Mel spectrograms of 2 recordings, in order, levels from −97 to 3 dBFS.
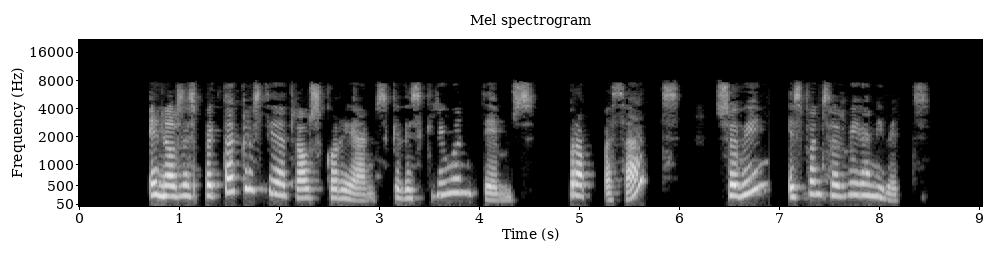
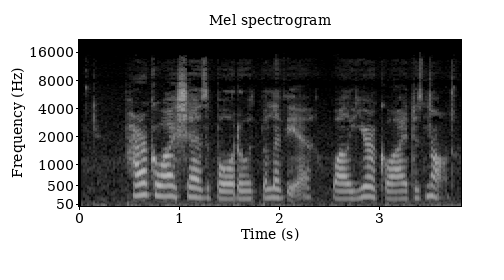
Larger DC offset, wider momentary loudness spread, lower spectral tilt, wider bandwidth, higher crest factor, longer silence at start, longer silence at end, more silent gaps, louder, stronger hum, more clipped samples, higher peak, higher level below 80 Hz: neither; about the same, 13 LU vs 12 LU; first, -4.5 dB/octave vs -2 dB/octave; second, 8 kHz vs 15.5 kHz; about the same, 16 dB vs 18 dB; first, 0.7 s vs 0.25 s; first, 0.6 s vs 0.05 s; first, 4.57-4.89 s, 5.16-5.24 s, 5.69-5.81 s, 6.02-6.11 s, 6.26-6.36 s, 6.92-7.07 s, 8.21-8.33 s vs none; first, -18 LUFS vs -34 LUFS; neither; neither; first, -2 dBFS vs -16 dBFS; about the same, -66 dBFS vs -68 dBFS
